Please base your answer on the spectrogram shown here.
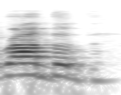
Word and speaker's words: Robb: I was gonna say it's more like Rob. No, the last B. The last B is silent.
